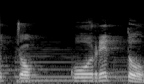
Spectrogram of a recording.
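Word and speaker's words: チョコレート: And chocolate को चोकोरेतो बोलते हैं। ठीक है? चोकोरेतो। ठीक है? एक यहां पे अपनी लॉन्ग प्रोनाउंसिएशन है। इसका ध्यान रखना। यहां पे देखो रे के बाद मैंने लाइन लगा रखी है।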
